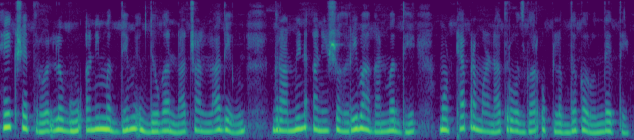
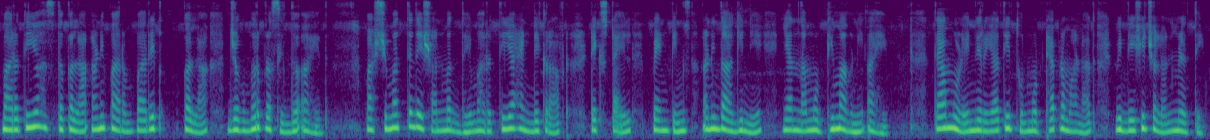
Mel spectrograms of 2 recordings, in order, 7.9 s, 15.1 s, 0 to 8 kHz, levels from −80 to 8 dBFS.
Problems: constant background noise, background conversations at intervals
